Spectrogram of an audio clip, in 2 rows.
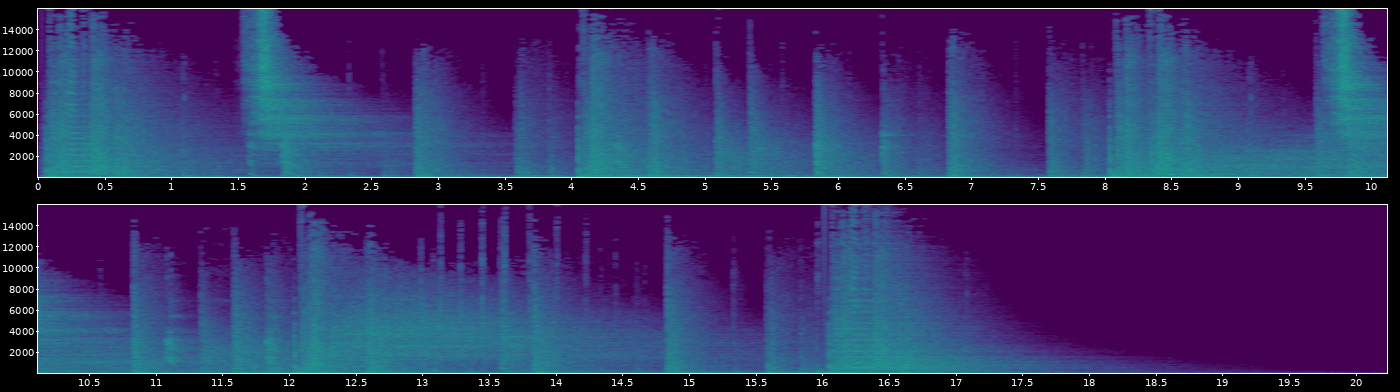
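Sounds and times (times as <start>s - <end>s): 
medium battle music: 0.0s - 18.8s.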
